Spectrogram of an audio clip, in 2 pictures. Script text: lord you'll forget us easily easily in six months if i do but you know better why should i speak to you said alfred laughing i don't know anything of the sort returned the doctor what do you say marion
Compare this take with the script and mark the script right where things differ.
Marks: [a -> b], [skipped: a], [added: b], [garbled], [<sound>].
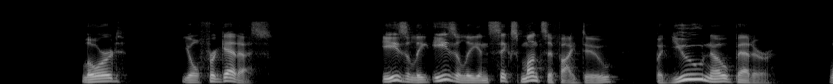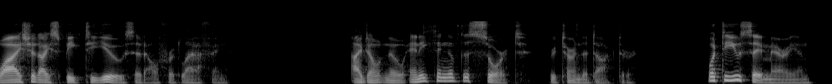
lord you'll forget us easily easily in six months if i do but you know better why should i speak to you said alfred laughing i don't know anything of the sort returned the doctor what do you say marion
